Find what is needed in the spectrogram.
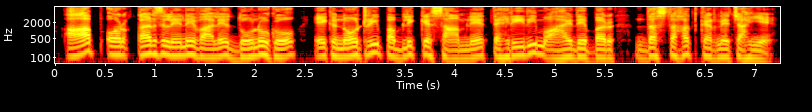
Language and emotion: Urdu, neutral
